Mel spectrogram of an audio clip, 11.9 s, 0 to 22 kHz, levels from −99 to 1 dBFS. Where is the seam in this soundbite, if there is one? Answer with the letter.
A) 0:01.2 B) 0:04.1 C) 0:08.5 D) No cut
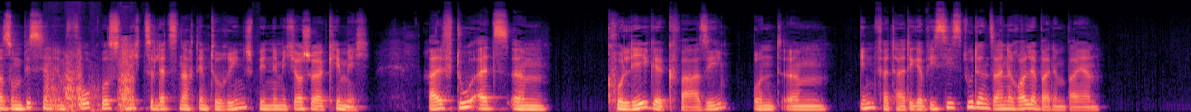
D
